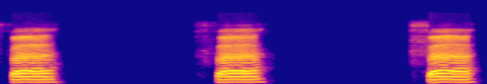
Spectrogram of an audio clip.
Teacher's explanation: the makhraj of this is the top teeth touching the inner part of the bottom lip. So the inside of your bottom lip.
